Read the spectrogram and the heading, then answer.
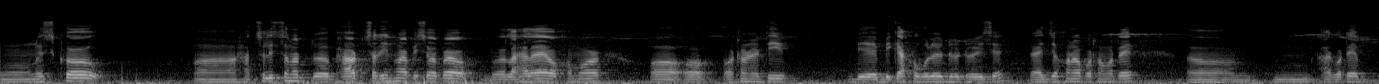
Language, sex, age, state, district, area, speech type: Assamese, male, 30-45, Assam, Sivasagar, urban, spontaneous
